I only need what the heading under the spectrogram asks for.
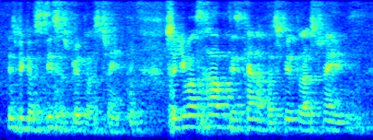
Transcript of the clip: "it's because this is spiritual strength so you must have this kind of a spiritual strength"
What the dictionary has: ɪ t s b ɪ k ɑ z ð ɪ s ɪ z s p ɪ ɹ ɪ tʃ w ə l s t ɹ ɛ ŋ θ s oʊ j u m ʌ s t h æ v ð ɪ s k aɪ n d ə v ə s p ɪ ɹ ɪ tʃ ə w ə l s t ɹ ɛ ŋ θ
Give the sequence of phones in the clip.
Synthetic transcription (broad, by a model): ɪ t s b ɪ k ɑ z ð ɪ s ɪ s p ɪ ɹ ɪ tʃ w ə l s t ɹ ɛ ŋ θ s oʊ j u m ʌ s t h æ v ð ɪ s k aɪ n d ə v ə s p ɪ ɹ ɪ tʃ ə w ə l s t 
